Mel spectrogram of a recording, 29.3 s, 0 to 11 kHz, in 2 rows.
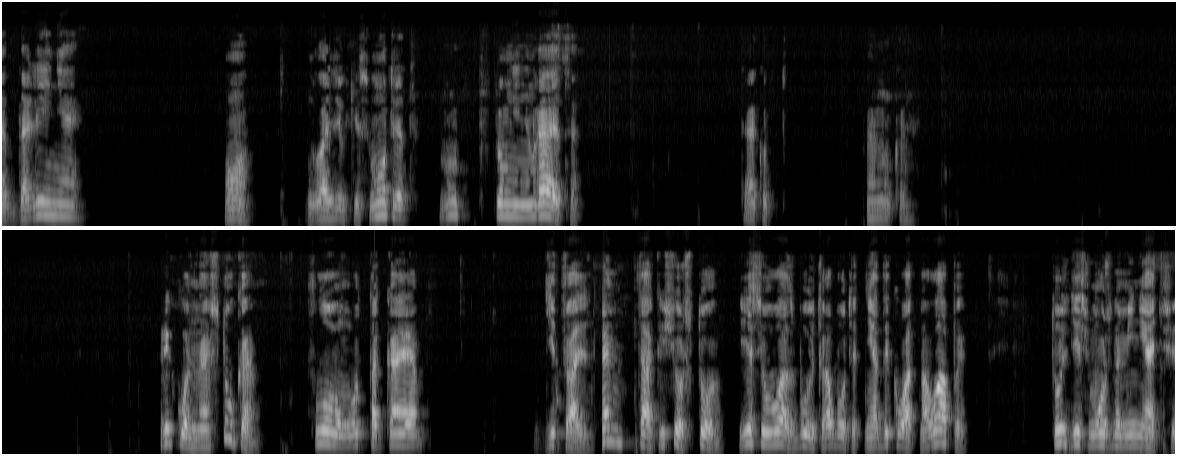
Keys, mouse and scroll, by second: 0.6-3.5 drag, 5.9 KP_1, 6.9-7.9 shift+middle drag, 8.8-10.4 drag, 11.3 shift+middle click, 13.5-15.6 drag, 16.2 KP_3, 18.3 shift+middle click, 20.6 click, 22.6 g, 27.3 click.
